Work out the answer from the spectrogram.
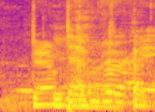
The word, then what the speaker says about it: Denverite: Denvorian? Denverite.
